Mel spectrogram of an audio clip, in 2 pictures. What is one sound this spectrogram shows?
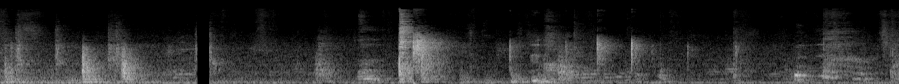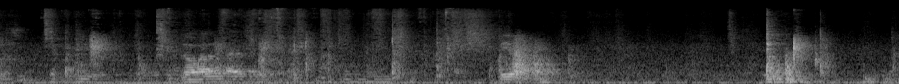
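A cue strikes a pool ball sharply.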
